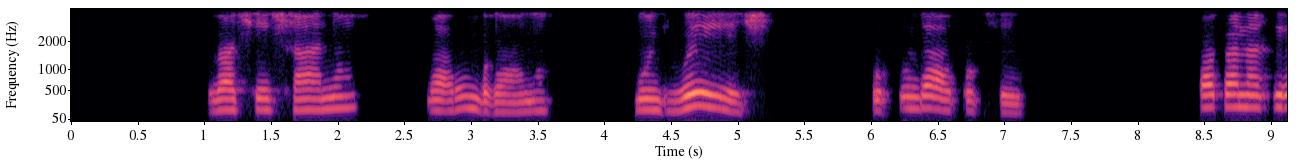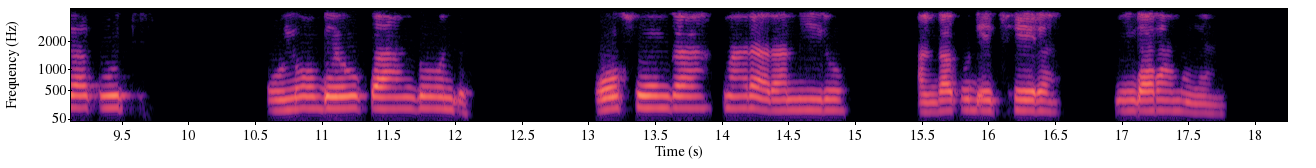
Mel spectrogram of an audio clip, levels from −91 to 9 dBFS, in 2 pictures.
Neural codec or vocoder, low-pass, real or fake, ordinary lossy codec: codec, 16 kHz, 4 kbps, FunCodec, trained on Chinese and English, 50 frames a second; 3.6 kHz; fake; Opus, 32 kbps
